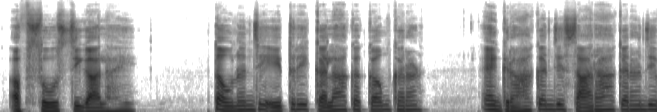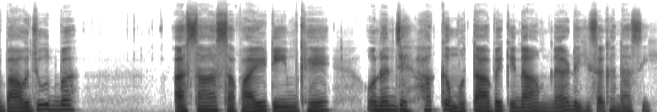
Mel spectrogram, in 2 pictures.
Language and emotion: Sindhi, sad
